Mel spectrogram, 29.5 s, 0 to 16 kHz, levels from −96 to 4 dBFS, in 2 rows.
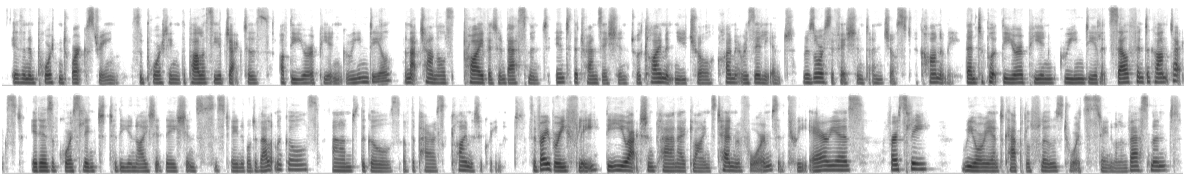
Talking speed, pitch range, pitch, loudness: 170 wpm, 155-180 Hz, 165 Hz, -28 LUFS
